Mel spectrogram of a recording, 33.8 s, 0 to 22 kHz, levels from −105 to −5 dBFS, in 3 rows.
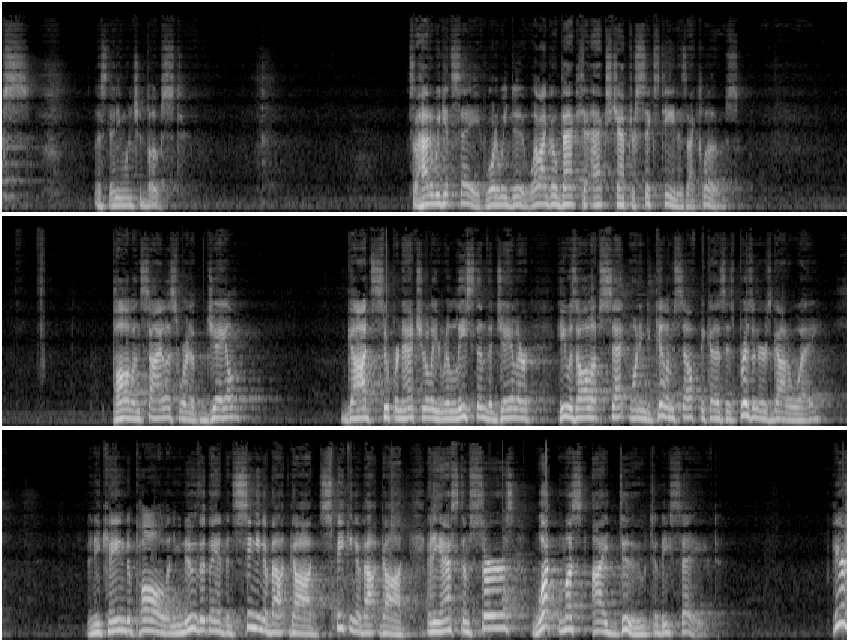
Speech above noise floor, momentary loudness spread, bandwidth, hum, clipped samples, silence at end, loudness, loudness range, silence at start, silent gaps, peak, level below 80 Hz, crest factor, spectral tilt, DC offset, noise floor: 44 dB; 12 LU; 16 kHz; none; under 0.1%; 0 s; -33 LUFS; 14 LU; 0 s; none; -12 dBFS; -80 dBFS; 22 dB; -6 dB/octave; under 0.1%; -77 dBFS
